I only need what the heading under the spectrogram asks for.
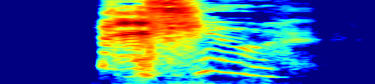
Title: Pinap Sneezes On You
